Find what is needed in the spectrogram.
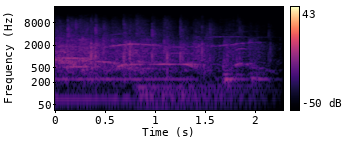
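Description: Scattered audience clapping and a voice calling out while the last chord of a live band's song rings out and fades.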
